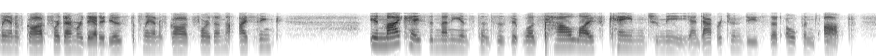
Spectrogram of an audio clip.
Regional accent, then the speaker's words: Buffalo, New York, United States; And here in the Northeast, I grew up in Buffalo, New York, here in the Northeast where I lived, Catholicism was very, very strong in major cities.

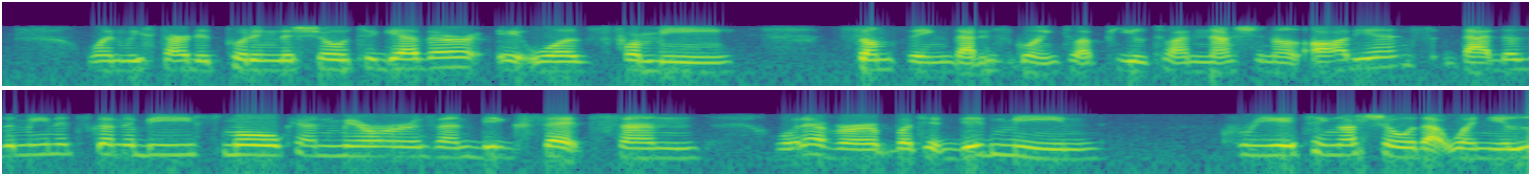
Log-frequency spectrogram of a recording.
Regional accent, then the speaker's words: Jamaica; now in United States; and of course, Chef is Jamaican. I'm Jamaican.

